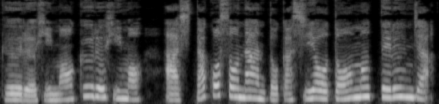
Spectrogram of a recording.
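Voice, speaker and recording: A dubious, lanky middle-aged genie, as a woman reader puts him on, stretching each word into a slow, sly drawl. The voice sits fairly high for a man, with an old-fashioned, folksy turn of speech. It is a storybook voice, half comic and half cheap showman. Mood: weary. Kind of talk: storybook character voice.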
